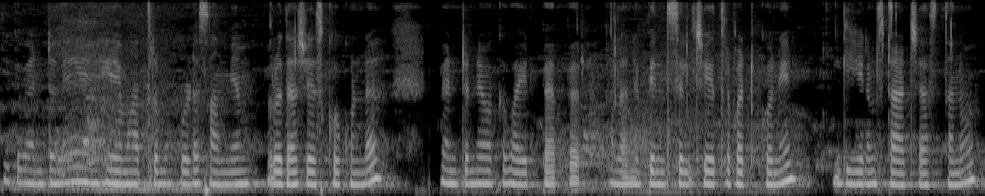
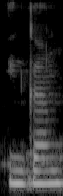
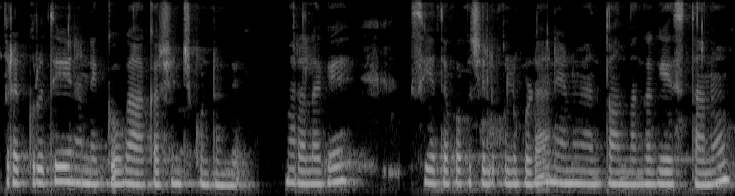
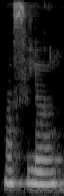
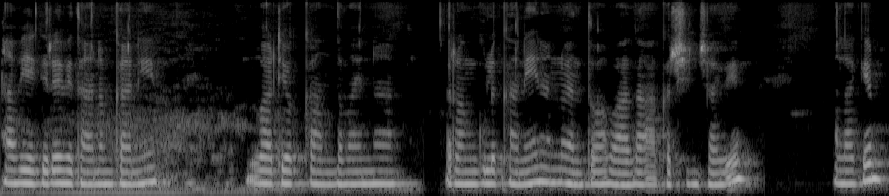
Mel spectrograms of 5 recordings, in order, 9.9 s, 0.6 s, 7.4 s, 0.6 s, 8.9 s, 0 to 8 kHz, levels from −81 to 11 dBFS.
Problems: constant background noise, background conversations at intervals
